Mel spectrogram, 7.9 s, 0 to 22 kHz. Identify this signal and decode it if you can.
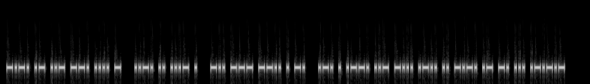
Morse code, heard as a keyed tone, about 46 wpm, 700 Hz. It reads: CAUGHT FIVE DOZEN REPUBLICANS.
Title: Pangram Challenge v2 - 45wpm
